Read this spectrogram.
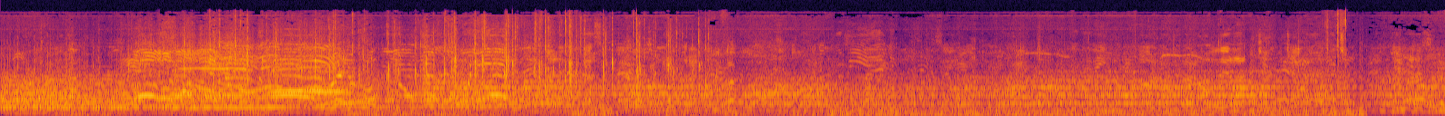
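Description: Spectators cheer and call out in the distance.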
